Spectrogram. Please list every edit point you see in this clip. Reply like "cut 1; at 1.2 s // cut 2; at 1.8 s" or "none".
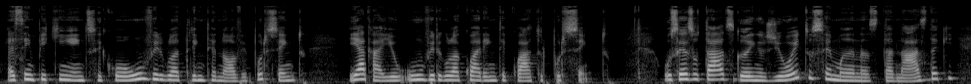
cut 1; at 3.7 s // cut 2; at 7.3 s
